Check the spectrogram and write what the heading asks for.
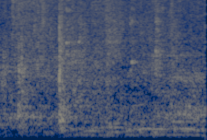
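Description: Quiet room tone with a few faint, short clicks, the clearest a little past half a second in.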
